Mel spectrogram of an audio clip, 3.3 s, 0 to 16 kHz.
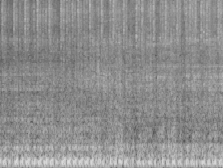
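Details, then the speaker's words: Rebuilt 2014 Odes Dominator UTV idling after start, temperature gauge at two bars, no warning lights; loud steady idle with even low thrum and light mechanical chatter; runs and idles fine though overheating is the complaint. "so as you can see runs and idles perfectly we're up to two bar now no engine lights are flashing"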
